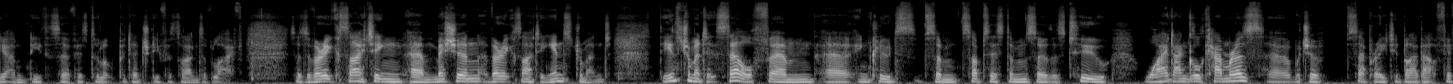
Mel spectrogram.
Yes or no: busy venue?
no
